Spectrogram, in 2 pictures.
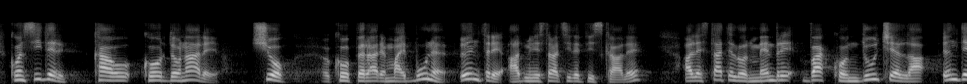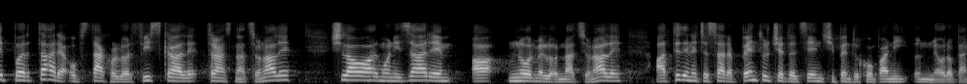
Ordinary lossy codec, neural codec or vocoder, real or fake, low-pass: none; codec, 16 kHz, about 1 kbps, DyCAST, with the encoder's durations; fake; 7.2 kHz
